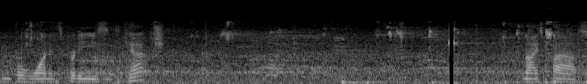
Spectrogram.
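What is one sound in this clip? A crowd murmurs steadily in a large echoing arena.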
